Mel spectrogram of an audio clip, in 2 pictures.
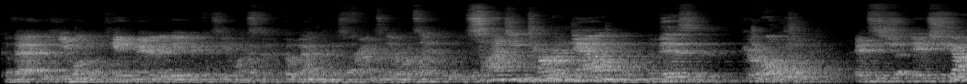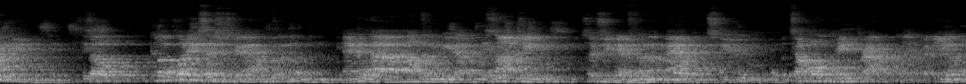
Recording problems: room echo; strong; dies away in 1.6 s
off-mic speech; far
voice in the background; loud; throughout; 9 dB below the speech

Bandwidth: 18 kHz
